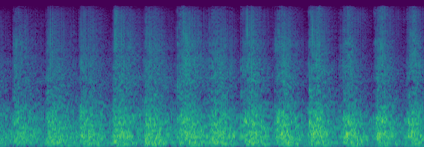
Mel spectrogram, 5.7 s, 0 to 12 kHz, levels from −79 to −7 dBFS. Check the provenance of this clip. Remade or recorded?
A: remade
